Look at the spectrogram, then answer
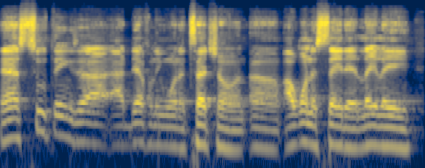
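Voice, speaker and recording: A man hosting a podcast, talking in a relaxed, slangy way and often softly. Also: mid-range voice, quick pace, a little hiss or hum. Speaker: podcast host. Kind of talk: casual podcast interview.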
